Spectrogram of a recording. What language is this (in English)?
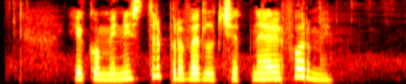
Czech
